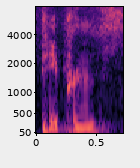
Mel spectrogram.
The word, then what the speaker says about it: PPRuNe: Or PPRUNE, is that how do you say it? – I just call it pea prune. – Pea prune, okay.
